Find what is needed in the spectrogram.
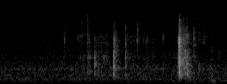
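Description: Tarot cards being handled and dealt onto a cloth-covered table: a few faint ticks, then one sharper snap near the end as a card is laid down.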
